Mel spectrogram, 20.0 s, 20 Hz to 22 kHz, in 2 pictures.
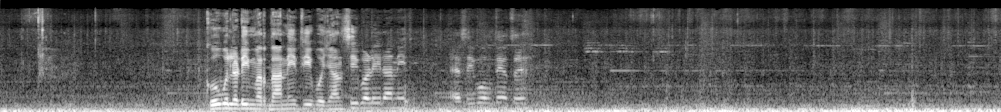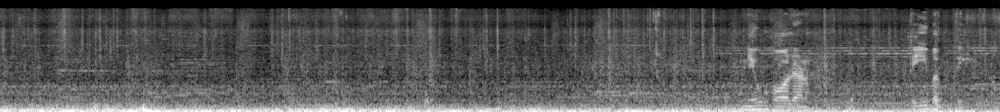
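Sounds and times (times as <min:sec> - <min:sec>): car driving on wet road: 0:00.0 - 0:20.0.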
